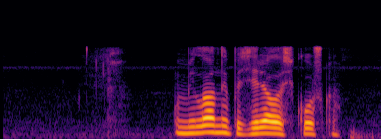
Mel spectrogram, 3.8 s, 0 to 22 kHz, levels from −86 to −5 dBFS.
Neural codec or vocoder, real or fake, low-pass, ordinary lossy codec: none; real; 5.4 kHz; none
